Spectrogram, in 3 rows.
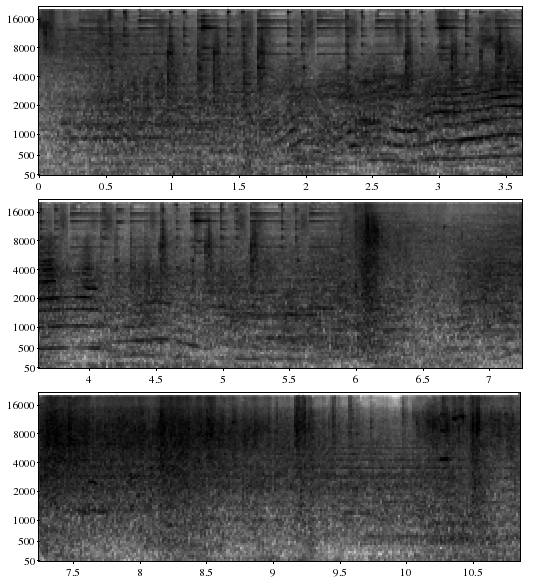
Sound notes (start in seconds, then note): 0.0 motorcycles revving; 0.2 tense music continues; 5.7 motorcycle crashes; 7.1 motorcycles clanking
